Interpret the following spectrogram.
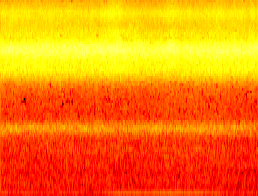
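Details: Mass emergence of periodical cicadas in Illinois after seventeen years below ground, heard as a constant shrill wall of buzzing with a steady lower drone layered in and a faint low hum in the background.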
